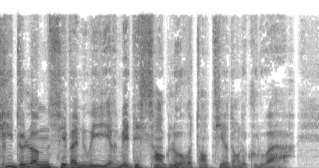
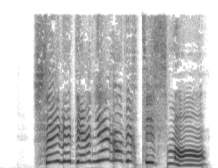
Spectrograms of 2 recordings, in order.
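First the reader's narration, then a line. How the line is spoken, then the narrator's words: Sugary, magically amplified. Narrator (French): dit alors la voix doucereuse d'ombrage amplifiée par la magie pour couvrir les hurlements désespérés de l'accusé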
